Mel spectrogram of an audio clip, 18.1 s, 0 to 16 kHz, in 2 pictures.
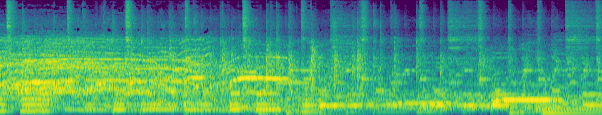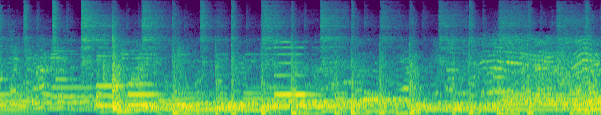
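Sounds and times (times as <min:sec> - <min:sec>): band playing slow r and b: 0:00.0 - 0:18.0
drums keeping time: 0:00.0 - 0:18.0.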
